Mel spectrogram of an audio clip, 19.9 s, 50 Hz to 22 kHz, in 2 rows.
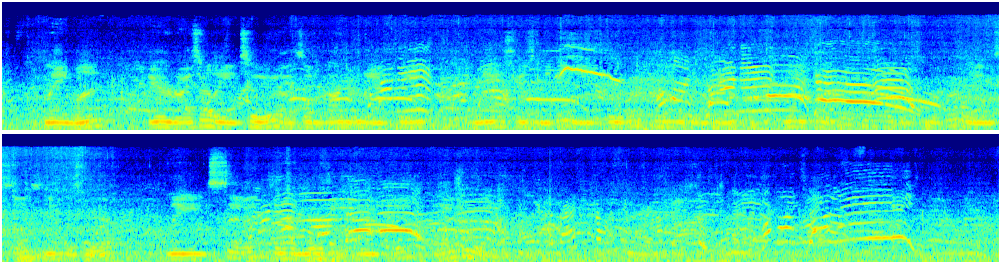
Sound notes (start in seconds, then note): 0.0 people chattering; 5.6 woman whistles; 12.3 announcer drowned out by crowd cheering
